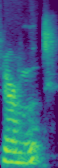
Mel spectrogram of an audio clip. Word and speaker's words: vermouth: It's spelled W-E-R-M-U-T, but it's pronounced vermouth.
